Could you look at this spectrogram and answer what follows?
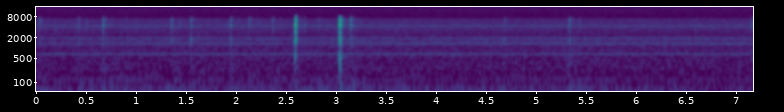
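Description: Faint keystrokes of typing on a computer keyboard, with two sharper, louder clicks about two and a half and three seconds in, over a faint steady hum.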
